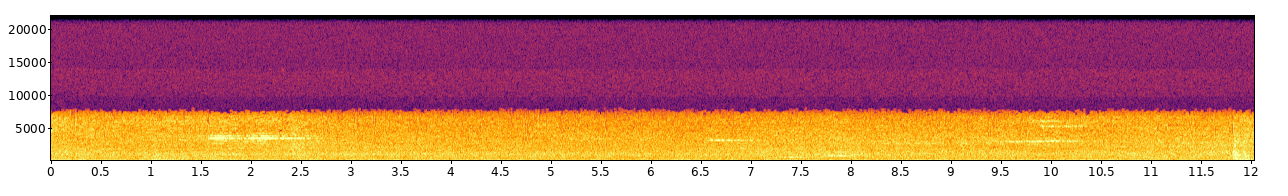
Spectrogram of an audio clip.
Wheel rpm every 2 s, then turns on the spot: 0, 0, 0, 0, 0, 0.
none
